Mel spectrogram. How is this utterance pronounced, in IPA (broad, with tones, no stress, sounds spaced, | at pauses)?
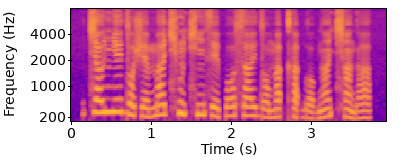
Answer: t͡ɕ a˦ ʊ̯ ɲ e˦ ɪ̯ d ɔ˨ ʃ ɛ˨ m ä˦ t͡ɕʰ ũ˦˨ t͡ɕʰ ĩ˦ sʰ e˨ p ɔ˦ sʰ a˦ ɪ̯ d ɔ˨ m ä˦ ʔ kʰ ä˦ ʔ ɡ ɔ˨ ɡ ã˦ t͡ɕʰ ã˦˨ ɡ ä˦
